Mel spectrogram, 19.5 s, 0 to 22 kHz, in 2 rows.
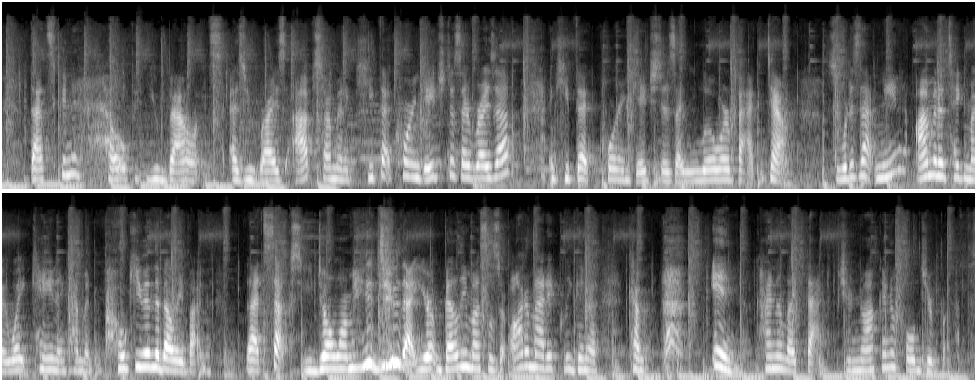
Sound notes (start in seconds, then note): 16.2 gasps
